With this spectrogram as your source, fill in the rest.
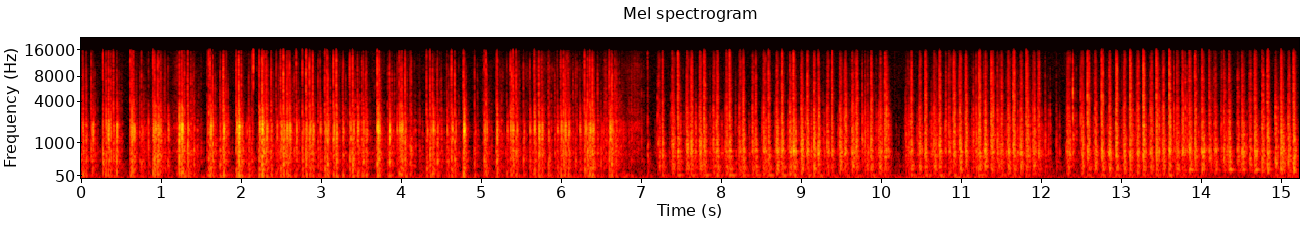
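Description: Fingernails tap rapidly on the plastic wells of a white plastic paint palette with round wells, sealed in a clear plastic blister pack on a cardboard card. The result is a dense stream of dry, hollow plastic clicks and light rattling with almost no ring, broken by brief pauses around 7, 10 and 12 seconds.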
